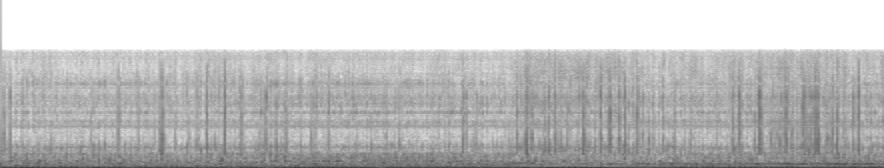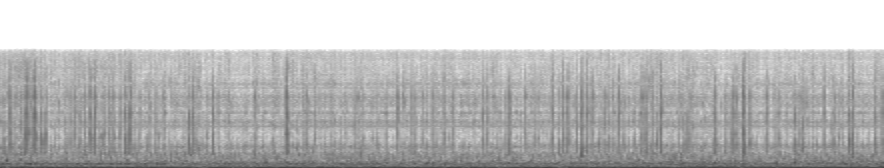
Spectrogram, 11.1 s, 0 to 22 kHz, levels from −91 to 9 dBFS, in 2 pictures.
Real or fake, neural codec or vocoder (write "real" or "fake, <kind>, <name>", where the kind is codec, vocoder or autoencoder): fake, vocoder, BigVGAN v2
